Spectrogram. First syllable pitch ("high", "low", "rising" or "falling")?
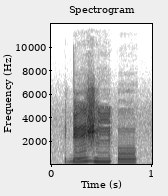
rising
